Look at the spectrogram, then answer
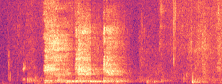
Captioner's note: coughing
